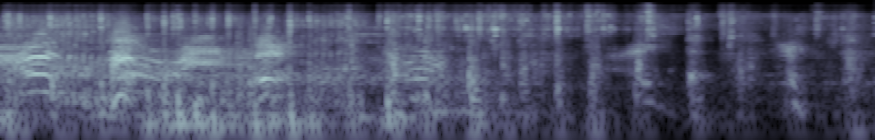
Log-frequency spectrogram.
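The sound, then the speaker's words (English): A horse squeals and whinnies in distress as it is shot amid gunfire, over a dense, noisy commotion with shouting voices mixed in and hoof-like clatter, loud throughout. “He didn't get me. He got my horse, but I'm pinned down.”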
